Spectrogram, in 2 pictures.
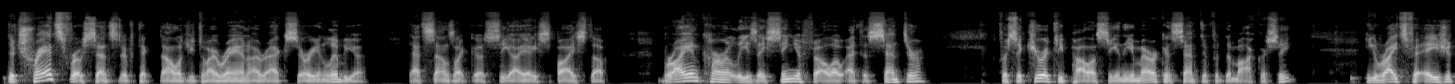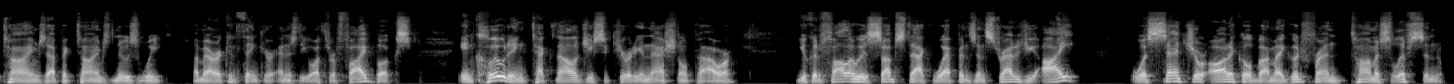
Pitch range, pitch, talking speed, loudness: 85-110 Hz, 100 Hz, 160 wpm, -18 LUFS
